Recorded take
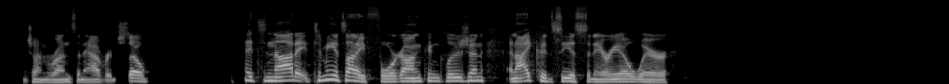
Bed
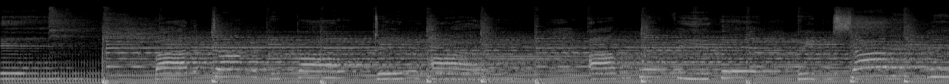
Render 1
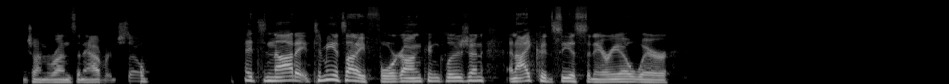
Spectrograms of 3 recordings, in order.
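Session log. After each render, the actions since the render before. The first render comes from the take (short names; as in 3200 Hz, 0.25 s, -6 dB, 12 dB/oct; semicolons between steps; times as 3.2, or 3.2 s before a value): 0.99–1.41 compressor 8:1, threshold -38 dBFS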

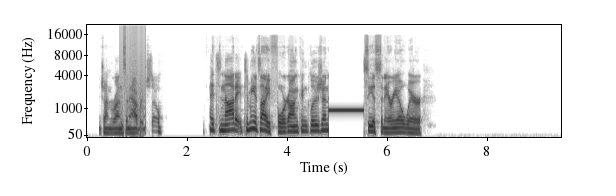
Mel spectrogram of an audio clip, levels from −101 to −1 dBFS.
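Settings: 0.63–1.17 zero-crossing step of -33 dBFS; 4.82–5.53 bleep 920 Hz -23.5 dBFS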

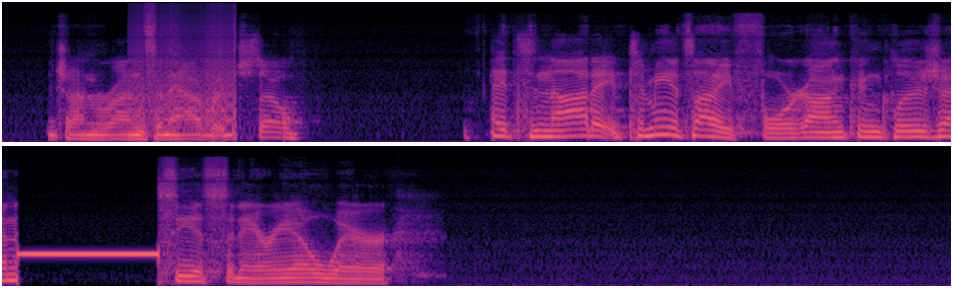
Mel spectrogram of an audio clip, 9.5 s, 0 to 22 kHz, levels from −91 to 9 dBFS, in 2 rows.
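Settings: per-bin compression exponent 0.6; limiter -18.5 dBFS, peak gain reduction 9 dB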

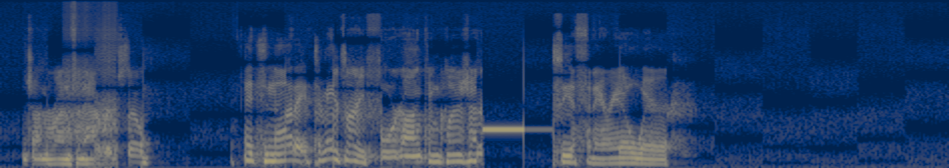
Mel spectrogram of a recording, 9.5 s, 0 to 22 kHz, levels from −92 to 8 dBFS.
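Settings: requantised 10-bit, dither none; step phaser 2.1 Hz 500–4800 Hz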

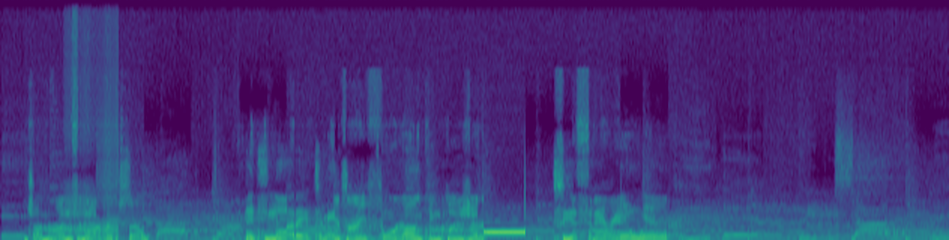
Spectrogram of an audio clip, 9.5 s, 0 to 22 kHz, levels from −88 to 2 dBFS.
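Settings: add bed -16.5 dB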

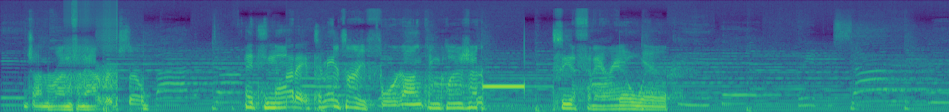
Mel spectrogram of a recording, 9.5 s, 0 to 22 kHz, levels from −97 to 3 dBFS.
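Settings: gain +11.5 dB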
